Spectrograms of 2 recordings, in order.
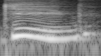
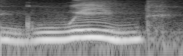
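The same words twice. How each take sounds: First: The u after the g is silent. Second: The u after the g is sounded. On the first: The speaker calls it right. "we say guide. We don't pronounce the U" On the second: The speaker calls it wrong. "we don't say guide"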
